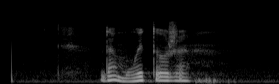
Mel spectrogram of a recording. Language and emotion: Russian, positive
